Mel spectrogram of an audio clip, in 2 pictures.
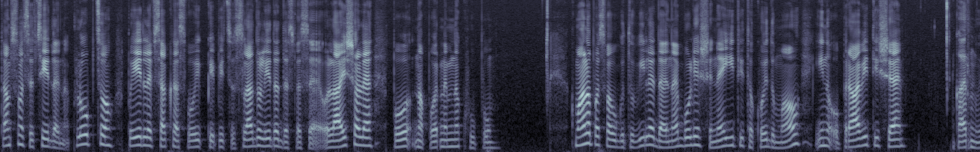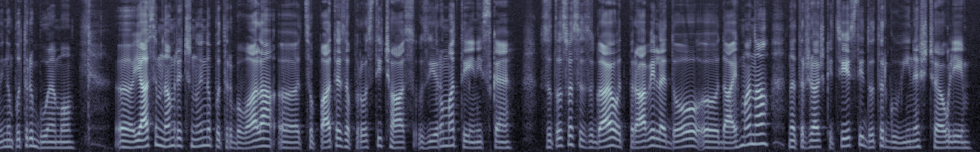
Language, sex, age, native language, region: Slovenian, female, 50-59, Slovenian, Drava region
